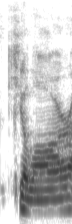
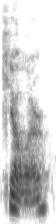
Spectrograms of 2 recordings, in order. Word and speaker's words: Killer: That may be some kind of Irish nickname, or maybe it's Killar. I don't know. They pronounce it Killer.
